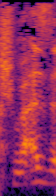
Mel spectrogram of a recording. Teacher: فيه حرف الشين الذي يدل على التفشي، نعم، كأنهم الانتشار، انتشار وفرار من هذا، وحرف الزاي الذي فيه صفير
